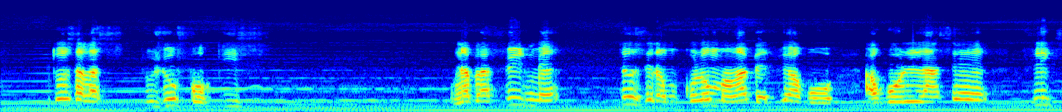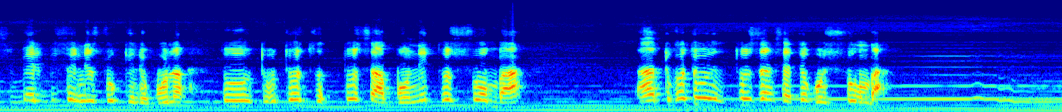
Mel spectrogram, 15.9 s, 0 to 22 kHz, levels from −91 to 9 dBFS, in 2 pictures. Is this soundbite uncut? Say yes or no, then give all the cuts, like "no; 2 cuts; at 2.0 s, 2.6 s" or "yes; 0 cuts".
no; 2 cuts; at 1.8 s, 3.4 s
